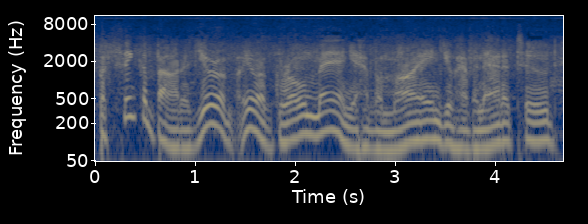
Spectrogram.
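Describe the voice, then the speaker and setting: A man's voice: fairly low pitch, big pitch swings, moderate pace. A man hosting a radio call-in show, questioning and advising callers in a blunt, probing, opinionated way. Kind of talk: probing phone-in advice conversation. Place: radio studio. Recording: noisy, dull lo-fi AM radio aircheck.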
